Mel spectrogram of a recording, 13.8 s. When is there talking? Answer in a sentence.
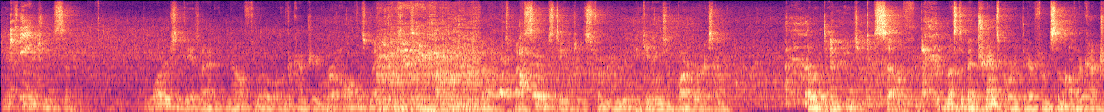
You can hear the talking from 0.0 to 9.1 s and from 10.1 to 13.7 s.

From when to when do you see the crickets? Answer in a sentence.
The crickets can't be heard in this clip.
